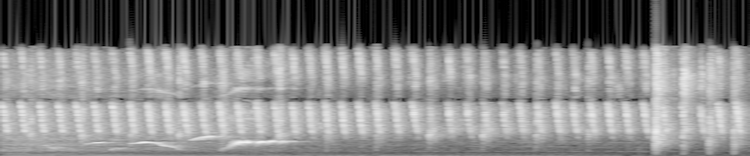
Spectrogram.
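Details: A tame hill prinia singing hard, pouring out fast, very high ticking notes in a steady series, with lower slurred whistles at the start and a few loud clicks near the end.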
